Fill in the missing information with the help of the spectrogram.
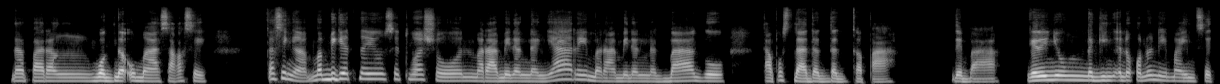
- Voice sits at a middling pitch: Yes, medium, 165 Hz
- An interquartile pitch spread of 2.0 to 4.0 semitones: No, average, 4.6 semitones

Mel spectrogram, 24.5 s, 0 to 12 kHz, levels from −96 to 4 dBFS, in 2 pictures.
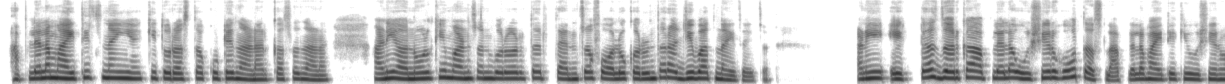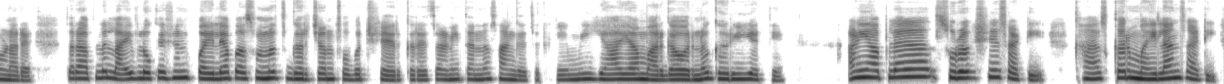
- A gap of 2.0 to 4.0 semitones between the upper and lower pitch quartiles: Yes, average, 3.3 semitones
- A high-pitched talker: Yes, high, 225 Hz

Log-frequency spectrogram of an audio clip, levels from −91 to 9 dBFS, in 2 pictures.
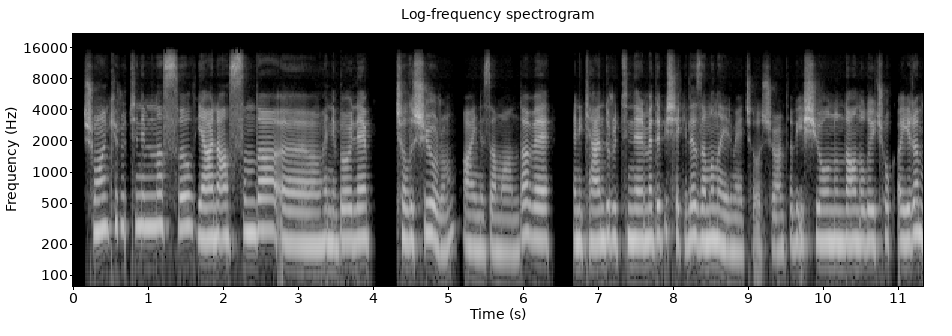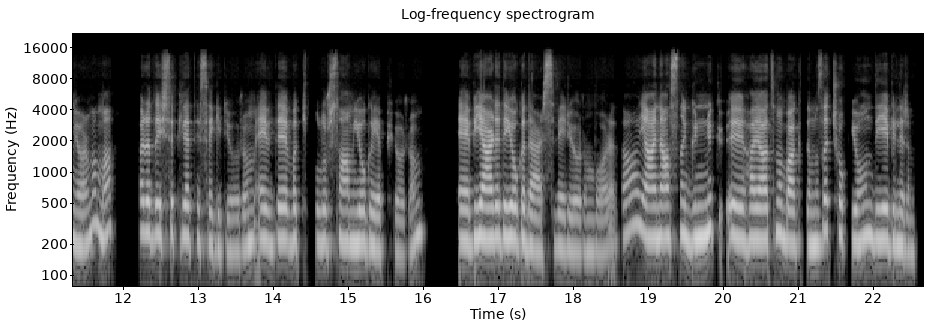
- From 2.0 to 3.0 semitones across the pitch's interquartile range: Yes, narrow, 2.4 semitones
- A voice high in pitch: Yes, high, 220 Hz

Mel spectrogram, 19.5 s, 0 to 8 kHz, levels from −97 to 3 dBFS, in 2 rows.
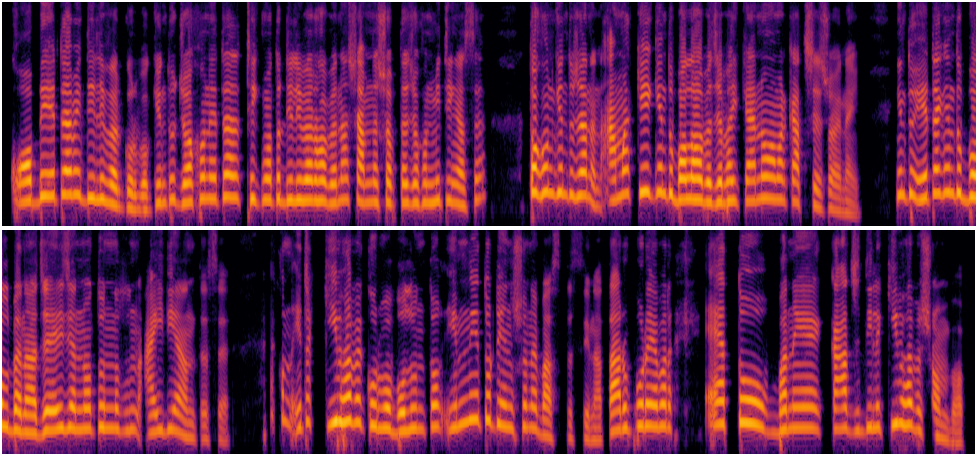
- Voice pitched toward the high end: Yes, high, 240 Hz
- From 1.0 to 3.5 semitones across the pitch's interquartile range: No, average, 4.2 semitones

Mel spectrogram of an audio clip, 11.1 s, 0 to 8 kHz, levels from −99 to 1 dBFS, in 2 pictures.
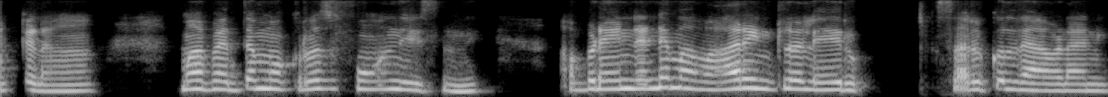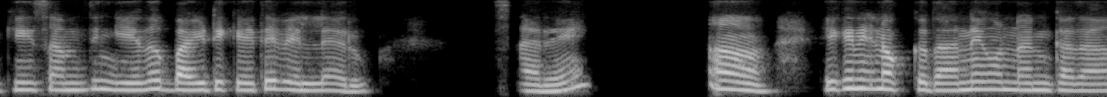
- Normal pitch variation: Yes, average, 3.2 semitones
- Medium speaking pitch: No, high, 230 Hz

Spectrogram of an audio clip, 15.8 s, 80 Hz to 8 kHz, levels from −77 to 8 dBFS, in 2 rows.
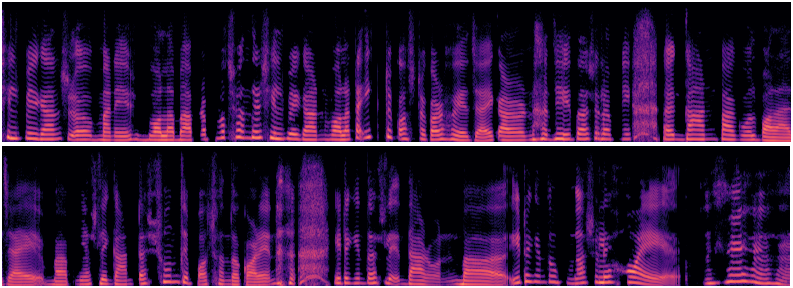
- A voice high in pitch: Yes, very high, 255 Hz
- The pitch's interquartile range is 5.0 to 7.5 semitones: Yes, wide, 5.6 semitones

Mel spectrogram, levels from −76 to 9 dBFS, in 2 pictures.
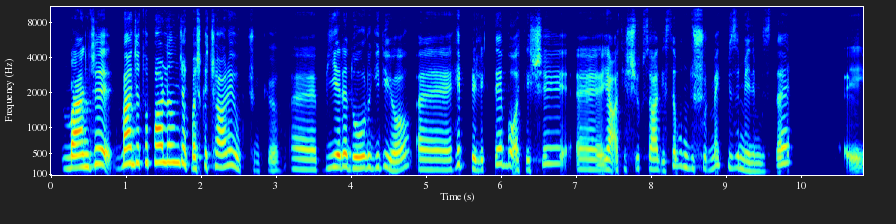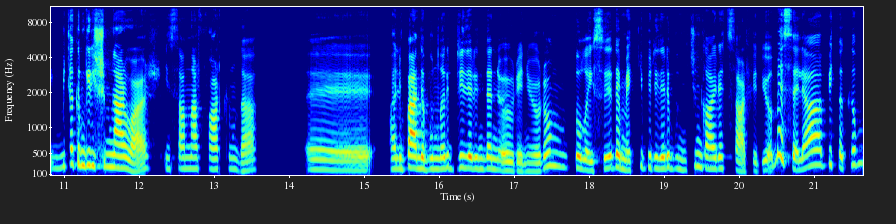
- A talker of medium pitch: No, high, 215 Hz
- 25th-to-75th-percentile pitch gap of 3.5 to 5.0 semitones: No, wide, 5.4 semitones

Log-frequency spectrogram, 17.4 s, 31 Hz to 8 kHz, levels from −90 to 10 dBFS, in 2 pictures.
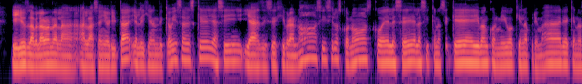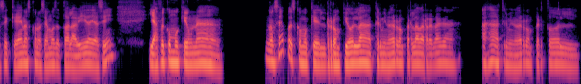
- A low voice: Yes, low, 120 Hz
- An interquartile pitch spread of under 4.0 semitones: Yes, narrow, 2.5 semitones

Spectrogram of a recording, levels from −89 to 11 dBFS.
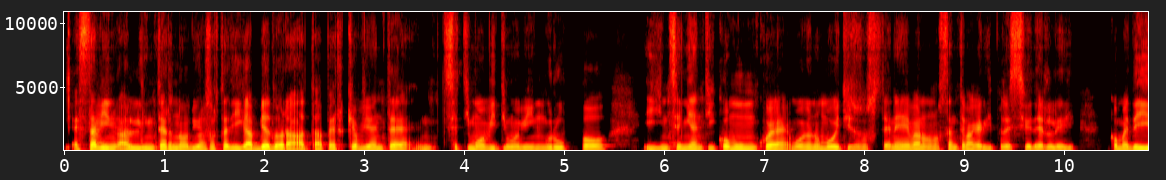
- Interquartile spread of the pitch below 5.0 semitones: Yes, average, 2.7 semitones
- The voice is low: Yes, very low, 90 Hz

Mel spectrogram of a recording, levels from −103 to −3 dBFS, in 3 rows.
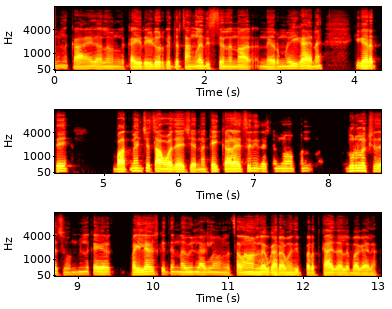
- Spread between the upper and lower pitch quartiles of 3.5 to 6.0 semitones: No, average, 3.0 semitones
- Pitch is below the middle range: Yes, low, 120 Hz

